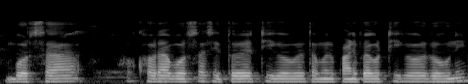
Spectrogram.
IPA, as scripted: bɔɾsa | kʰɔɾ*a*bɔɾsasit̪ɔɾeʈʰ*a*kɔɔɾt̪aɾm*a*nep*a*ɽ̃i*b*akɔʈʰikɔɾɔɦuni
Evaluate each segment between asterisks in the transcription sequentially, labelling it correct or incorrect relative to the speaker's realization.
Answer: correct, incorrect, correct, correct, incorrect

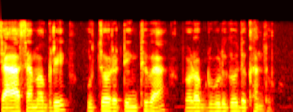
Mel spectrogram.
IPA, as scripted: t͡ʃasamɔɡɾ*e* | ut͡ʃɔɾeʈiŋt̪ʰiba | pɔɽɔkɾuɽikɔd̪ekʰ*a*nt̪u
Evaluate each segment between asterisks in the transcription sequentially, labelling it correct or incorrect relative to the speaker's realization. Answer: incorrect, correct

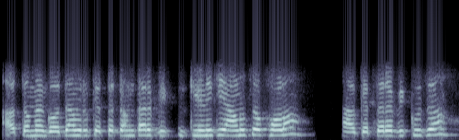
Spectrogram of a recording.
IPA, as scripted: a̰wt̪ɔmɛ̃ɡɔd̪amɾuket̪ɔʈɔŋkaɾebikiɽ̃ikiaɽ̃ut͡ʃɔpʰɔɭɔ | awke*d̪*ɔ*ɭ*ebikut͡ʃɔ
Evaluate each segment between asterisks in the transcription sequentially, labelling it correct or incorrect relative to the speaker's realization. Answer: incorrect, incorrect

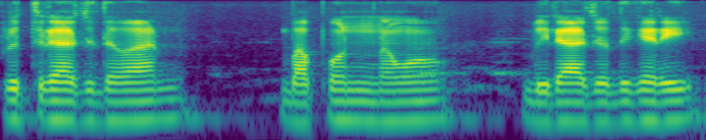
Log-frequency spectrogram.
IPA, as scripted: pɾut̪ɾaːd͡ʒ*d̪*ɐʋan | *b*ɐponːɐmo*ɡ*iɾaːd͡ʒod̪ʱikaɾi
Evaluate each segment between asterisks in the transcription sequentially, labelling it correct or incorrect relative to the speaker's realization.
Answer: correct, correct, incorrect

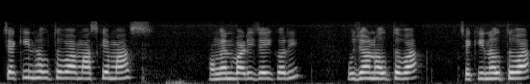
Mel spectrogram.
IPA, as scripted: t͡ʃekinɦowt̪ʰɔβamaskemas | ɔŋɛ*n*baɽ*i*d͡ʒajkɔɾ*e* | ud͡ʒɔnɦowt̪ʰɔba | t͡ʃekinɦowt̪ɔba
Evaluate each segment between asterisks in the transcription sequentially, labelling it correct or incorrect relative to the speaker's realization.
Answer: correct, correct, incorrect

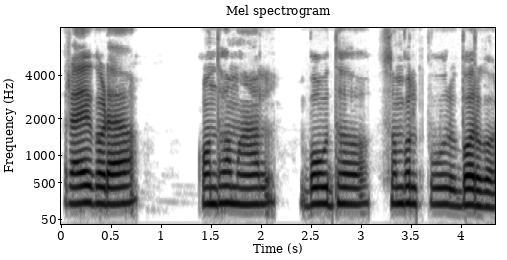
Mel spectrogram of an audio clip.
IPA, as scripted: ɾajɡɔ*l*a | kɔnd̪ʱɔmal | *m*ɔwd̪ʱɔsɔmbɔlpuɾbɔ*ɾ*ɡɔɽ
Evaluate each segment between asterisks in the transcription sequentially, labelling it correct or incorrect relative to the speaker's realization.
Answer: incorrect, incorrect, correct

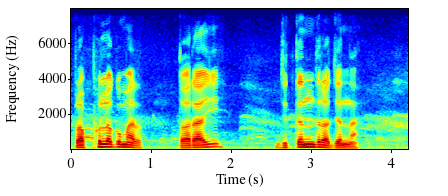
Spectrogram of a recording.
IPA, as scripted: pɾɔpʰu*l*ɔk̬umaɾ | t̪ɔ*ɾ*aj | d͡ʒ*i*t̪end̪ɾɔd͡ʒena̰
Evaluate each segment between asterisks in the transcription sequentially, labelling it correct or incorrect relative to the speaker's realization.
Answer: correct, correct, correct

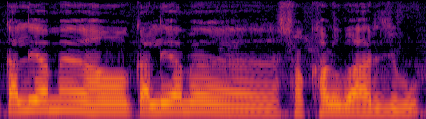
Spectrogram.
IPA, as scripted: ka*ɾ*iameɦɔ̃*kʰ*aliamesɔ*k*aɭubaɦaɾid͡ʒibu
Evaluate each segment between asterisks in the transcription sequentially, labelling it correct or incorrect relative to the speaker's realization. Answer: incorrect, incorrect, incorrect

